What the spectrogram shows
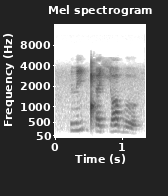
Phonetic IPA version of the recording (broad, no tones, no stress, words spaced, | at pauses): ðiǃʼæ çɒbo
